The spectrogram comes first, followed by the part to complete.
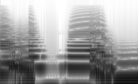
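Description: Ableton Operator synth patch playing a run of sustained notes, its filter sweeping shut and open again under a random LFO, with hard shaper drive. The result is kind of like freaking out.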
